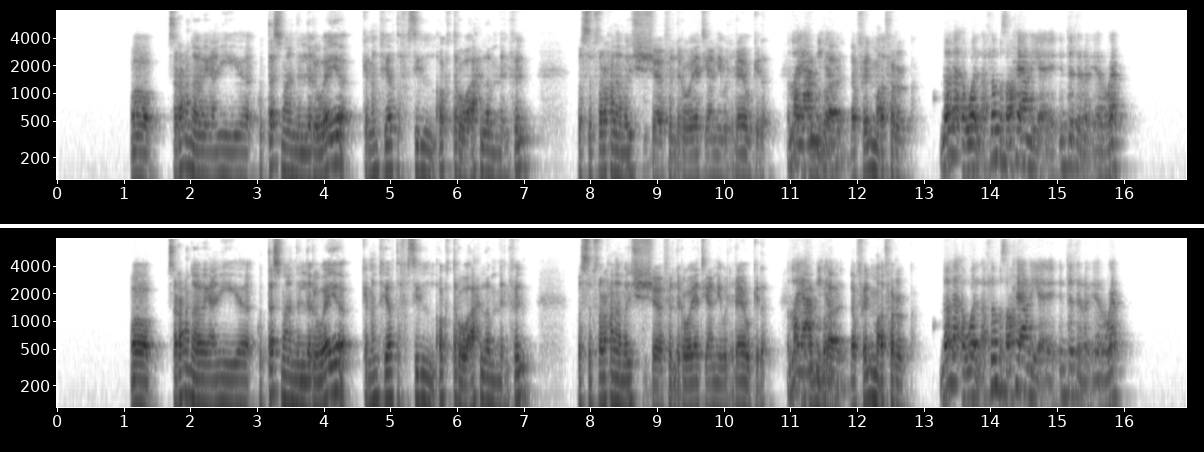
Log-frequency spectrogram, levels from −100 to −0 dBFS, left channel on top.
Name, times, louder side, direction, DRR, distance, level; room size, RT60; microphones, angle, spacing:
voice 1, 1.1-7.1 7.8-10.6 11.2-12.8, right 4 dB, 40° right, 0.3 m, -29 dB
voice 2, 11.0-11.9 13.2-15.9, right 1 dB, 65° right, 1.1 m, -30 dB
4.7 x 2.3 x 3.9 m
head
